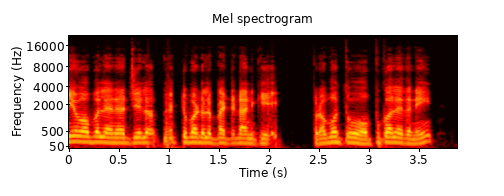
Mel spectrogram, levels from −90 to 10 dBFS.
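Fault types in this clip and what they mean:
Repeated packet loss (robotic sound): lost packets patched by extending prior sound, making speech choppy and robotic at 0.77–1.13 s and 1.95–2.28 s, roughly half concealed.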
